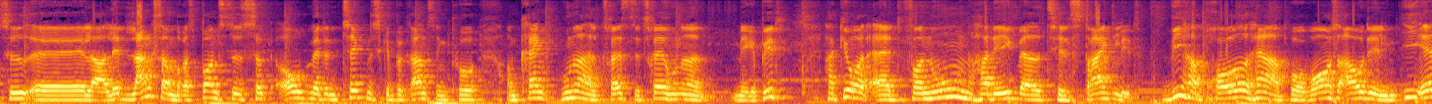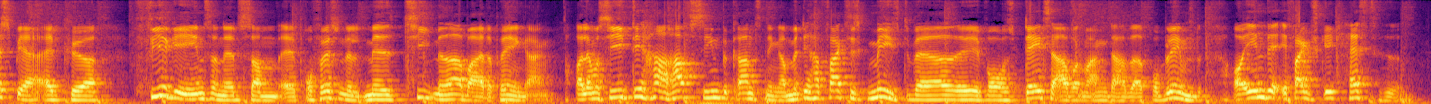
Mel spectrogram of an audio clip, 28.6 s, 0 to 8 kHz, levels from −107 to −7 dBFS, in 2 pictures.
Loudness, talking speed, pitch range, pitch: -13 LUFS, 155 wpm, 130-180 Hz, 150 Hz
